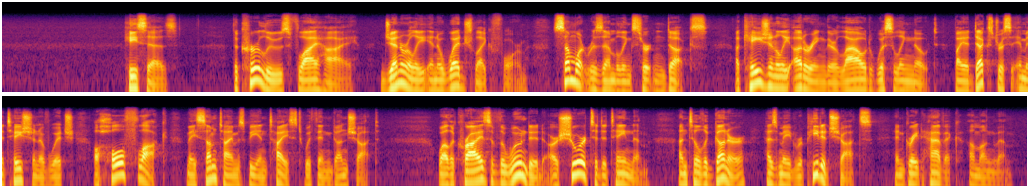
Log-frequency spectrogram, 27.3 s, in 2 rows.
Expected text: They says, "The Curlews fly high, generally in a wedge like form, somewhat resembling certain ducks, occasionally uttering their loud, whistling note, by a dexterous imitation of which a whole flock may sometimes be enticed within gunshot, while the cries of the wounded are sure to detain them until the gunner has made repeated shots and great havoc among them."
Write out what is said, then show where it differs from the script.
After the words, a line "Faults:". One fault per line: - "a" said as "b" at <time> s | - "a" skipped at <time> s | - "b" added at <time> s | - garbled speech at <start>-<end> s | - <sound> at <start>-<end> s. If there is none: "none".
He says, "The Curlews fly high, generally in a wedge like form, somewhat resembling certain ducks, occasionally uttering their loud, whistling note, by a dexterous imitation of which a whole flock may sometimes be enticed within gunshot, while the cries of the wounded are sure to detain them until the gunner has made repeated shots and great havoc among them."
Faults:
- "They" said as "He" at 1.7 s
